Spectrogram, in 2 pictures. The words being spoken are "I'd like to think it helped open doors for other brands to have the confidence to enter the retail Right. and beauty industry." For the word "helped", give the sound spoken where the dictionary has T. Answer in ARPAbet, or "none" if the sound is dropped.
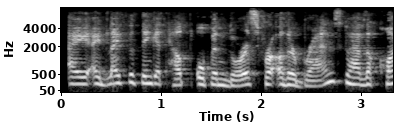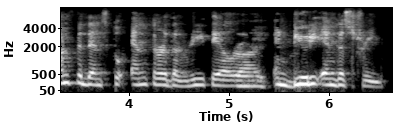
T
